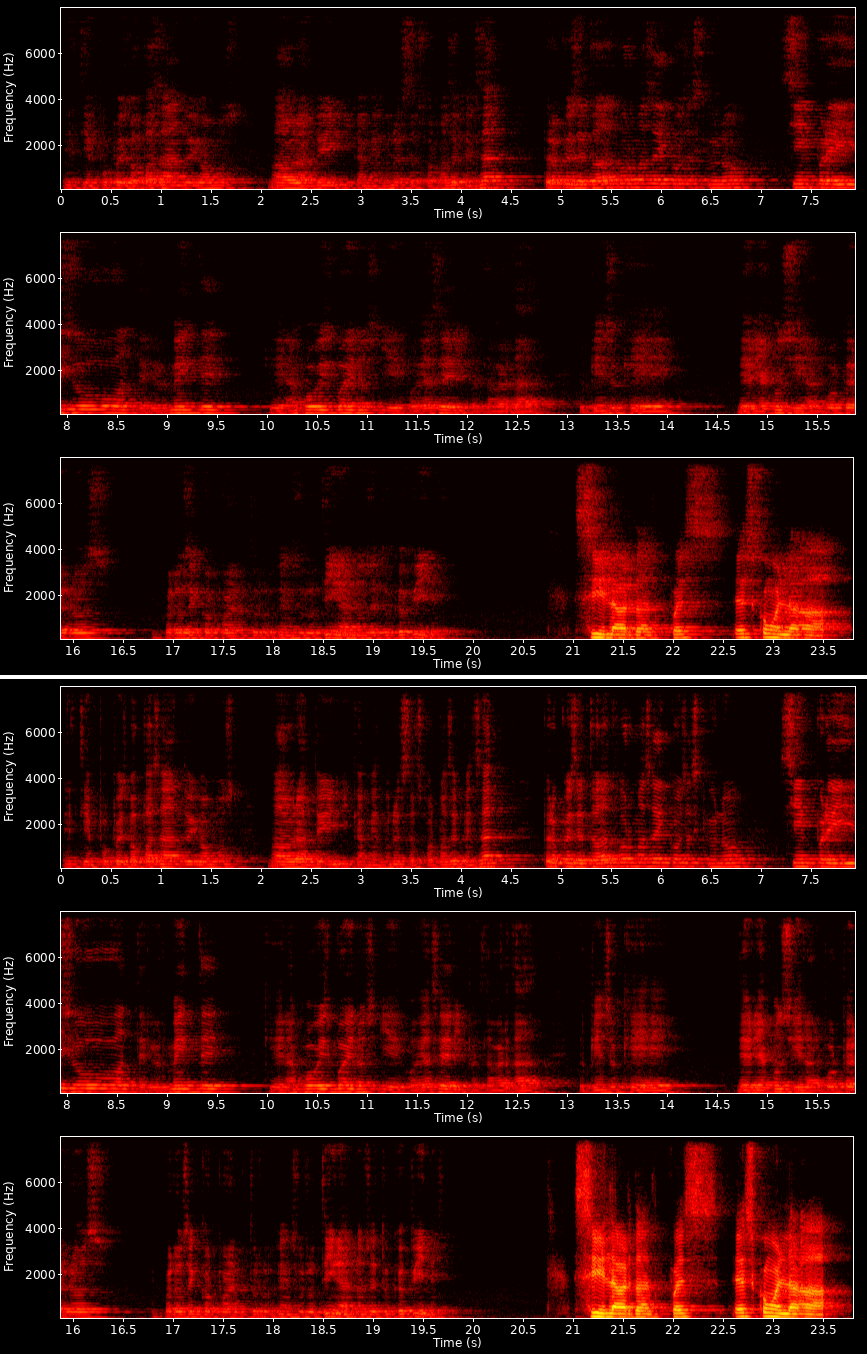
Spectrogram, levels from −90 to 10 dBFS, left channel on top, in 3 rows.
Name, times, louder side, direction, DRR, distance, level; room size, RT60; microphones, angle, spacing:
voice 1, 0.0-1.7 2.1-4.4 4.8-6.8 7.2-9.6 10.0-12.7 13.1-14.1 14.7-16.3 16.8-19.7, equal, 45° right, 1 dB, 2.4 m, -45 dB
voice 2, 21.0-23.5, right 6 dB, 65° right, 14 dB, 0.4 m, -26 dB
12.0 x 9.9 x 6.7 m, 1.0 s
head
